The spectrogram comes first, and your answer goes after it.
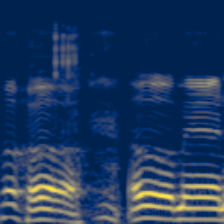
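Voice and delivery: talking through laughter. Slowing down during a chase with a plan in mind, laughing while talking. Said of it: "I'm laughing".

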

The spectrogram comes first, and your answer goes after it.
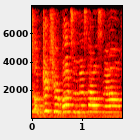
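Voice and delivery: loud, hollered scolding yell. Speaker retells a woman yelling out her window at the kids, retelling a scolding yell. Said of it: "it was just yelling".

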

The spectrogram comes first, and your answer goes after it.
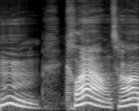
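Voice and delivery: put-on sarcastic voice. Retelling the cop's reply to the fifth clown call: imitating a sarcastic cop. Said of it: "he was just saying every line so sarcastically".

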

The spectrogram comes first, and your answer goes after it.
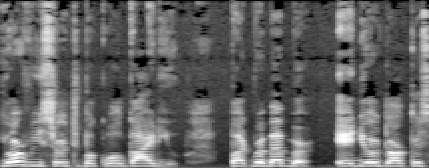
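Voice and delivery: ordinary delivery, nothing marked

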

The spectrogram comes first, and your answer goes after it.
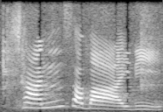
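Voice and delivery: slow, clear, carefully articulated delivery.

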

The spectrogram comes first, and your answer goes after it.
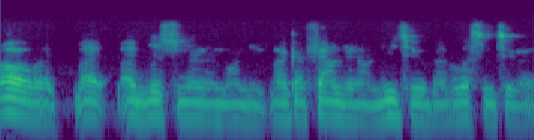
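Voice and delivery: very quiet, soft mumbling voice. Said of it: "like, very quietly".

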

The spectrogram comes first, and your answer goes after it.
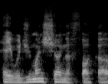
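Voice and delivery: plain

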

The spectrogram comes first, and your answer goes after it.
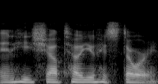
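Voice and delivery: plain

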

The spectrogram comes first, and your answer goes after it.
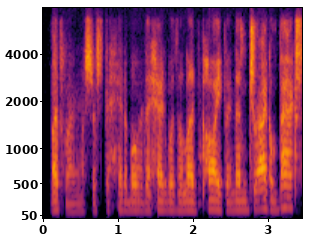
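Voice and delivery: whispering in character voice. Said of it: "he's gonna lean and whisper this".

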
